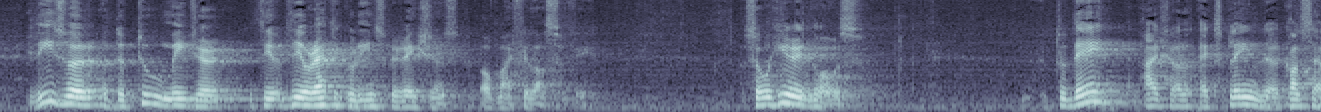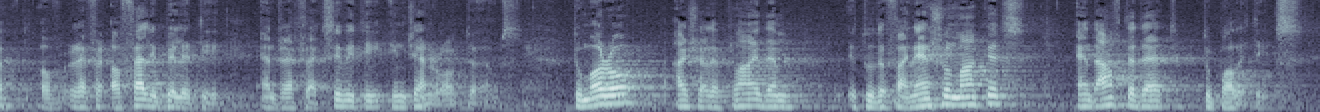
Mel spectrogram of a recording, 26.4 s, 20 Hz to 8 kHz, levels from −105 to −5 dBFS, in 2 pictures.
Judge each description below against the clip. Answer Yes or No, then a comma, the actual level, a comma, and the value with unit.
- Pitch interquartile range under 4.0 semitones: No, average, 4.3 semitones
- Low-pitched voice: Yes, low, 125 Hz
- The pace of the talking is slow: Yes, slow, 100 wpm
